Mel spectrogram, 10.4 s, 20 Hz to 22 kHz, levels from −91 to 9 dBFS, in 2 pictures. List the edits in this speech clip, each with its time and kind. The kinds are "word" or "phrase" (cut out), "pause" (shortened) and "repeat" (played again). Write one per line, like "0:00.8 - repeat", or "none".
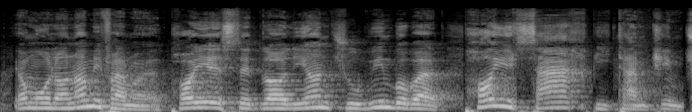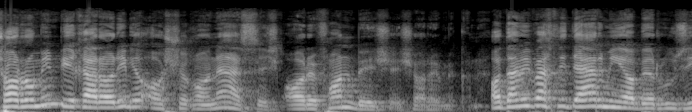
0:03.9 - word
0:05.1 - word
0:06.2 - word
0:07.3 - word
